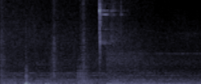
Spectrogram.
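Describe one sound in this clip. A small metal coin clinks as it is picked up.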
